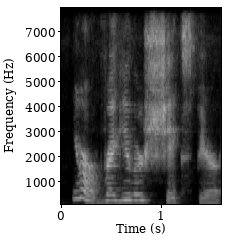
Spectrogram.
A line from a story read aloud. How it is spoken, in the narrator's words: exclaimed Beth, who firmly believed that her sisters were gifted with wonderful genius in all things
